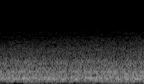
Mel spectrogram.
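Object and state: Nothing is struck.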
